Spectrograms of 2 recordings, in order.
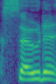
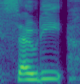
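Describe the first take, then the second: First: The word ends in an 'ah' sound. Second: The word ends in an 'ee' sound. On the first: "words that end in A can end in E instead" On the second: "can end in E instead"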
